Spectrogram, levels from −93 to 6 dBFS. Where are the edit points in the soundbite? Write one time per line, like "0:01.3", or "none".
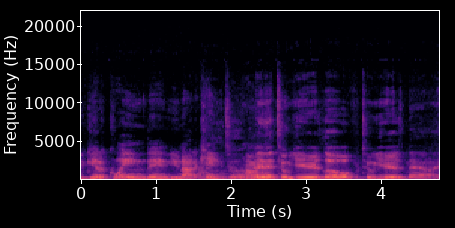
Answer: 0:02.3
